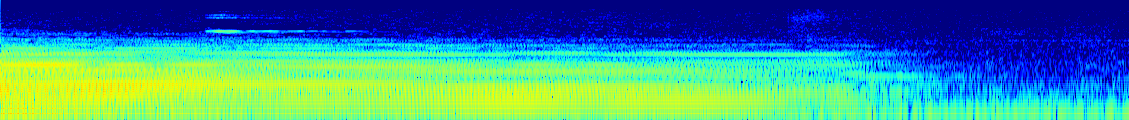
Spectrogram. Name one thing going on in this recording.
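A grand piano plays a sustained final chord that rings out and fades in a large hall.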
